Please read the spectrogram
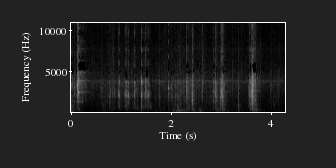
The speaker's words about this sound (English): Cutting up a pane of glass.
